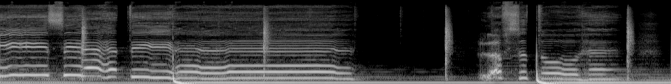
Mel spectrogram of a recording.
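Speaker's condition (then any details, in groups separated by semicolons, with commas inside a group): No condition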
